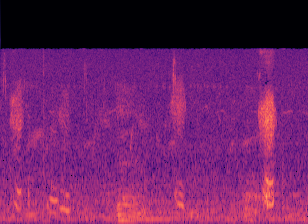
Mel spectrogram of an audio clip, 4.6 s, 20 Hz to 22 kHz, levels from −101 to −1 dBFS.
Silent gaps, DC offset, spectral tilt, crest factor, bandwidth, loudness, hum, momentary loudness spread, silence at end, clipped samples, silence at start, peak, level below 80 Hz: none; under 0.1%; -3.5 dB/octave; 24 dB; 9.4 kHz; -32 LUFS; none; 17 LU; 0 s; under 0.1%; 0 s; -8 dBFS; -58 dBFS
